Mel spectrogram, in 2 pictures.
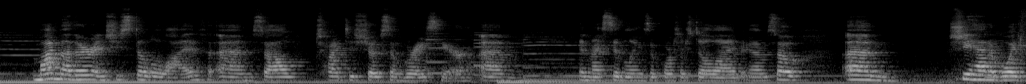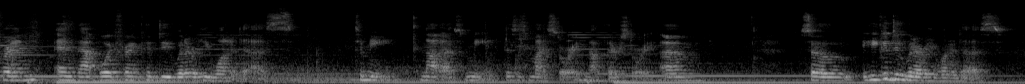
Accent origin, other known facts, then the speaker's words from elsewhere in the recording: Austin, Texas, United States; also born or lived in Gary, Indiana; I grew up on the east side. On the east side? Yeah, I grew up in Riverside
